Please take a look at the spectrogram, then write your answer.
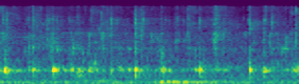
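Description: Water is added to curd to thin it into buttermilk. It trickles and drips in a steady run of small, close splashes with a faint ringing tone.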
